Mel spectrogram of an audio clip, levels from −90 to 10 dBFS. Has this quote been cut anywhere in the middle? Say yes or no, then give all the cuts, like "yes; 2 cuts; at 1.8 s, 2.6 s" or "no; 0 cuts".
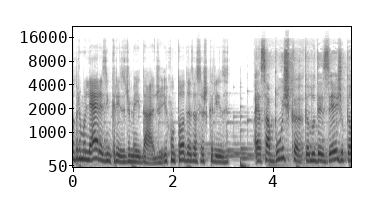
yes; 2 cuts; at 3.4 s, 4.6 s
